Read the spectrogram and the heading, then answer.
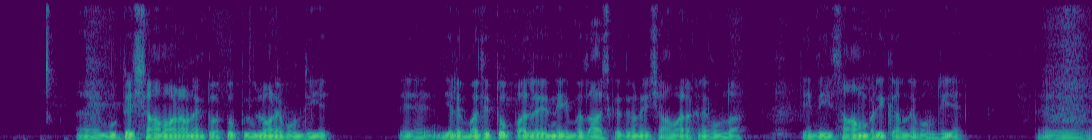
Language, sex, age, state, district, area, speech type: Dogri, male, 60+, Jammu and Kashmir, Samba, rural, spontaneous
